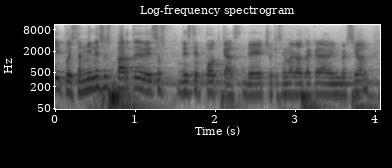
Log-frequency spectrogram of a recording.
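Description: A man talks at a very fast pace. Audible room echo and noticeable background noise fill the recording. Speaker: podcast host. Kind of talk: casual interview.

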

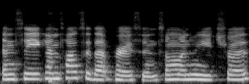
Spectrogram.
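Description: Music plays in the background as a woman speaks in an animated tone at a fairly high pitch. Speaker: podcast host. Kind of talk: casual chat.

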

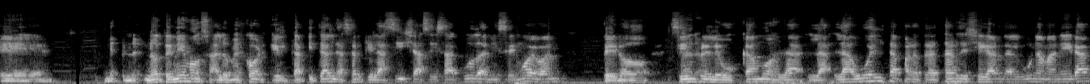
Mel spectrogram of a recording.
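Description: A man talks with lively intonation. Music plays in the background. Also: medium pitch for a man, moderate pace. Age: 60s. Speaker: TV show creator. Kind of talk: casual chat.

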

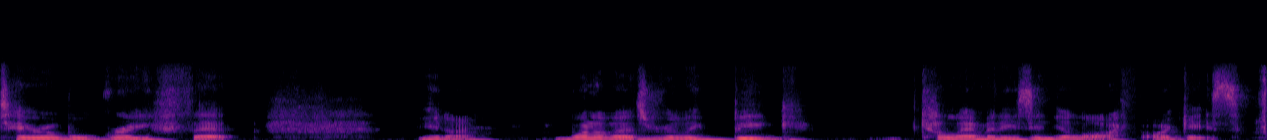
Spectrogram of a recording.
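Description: Very deep and low for a woman, her voice has a dark, mellow tone, an Australian accent and fairly even intonation. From Australia, Brisbane. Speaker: author. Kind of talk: casual interview chat.

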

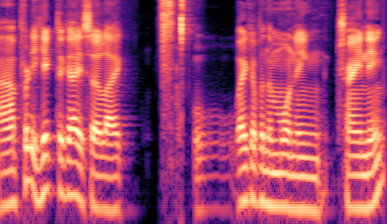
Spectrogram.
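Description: A man with a New Zealand accent speaks at a moderate pace on a very clean recording with a silent background. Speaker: football player and youth coach. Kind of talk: casual chat.

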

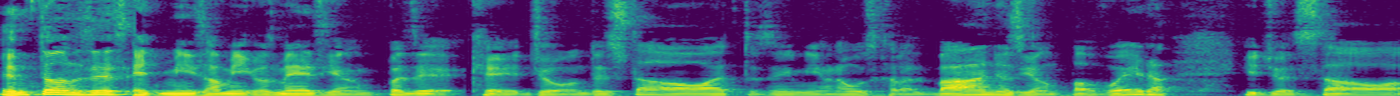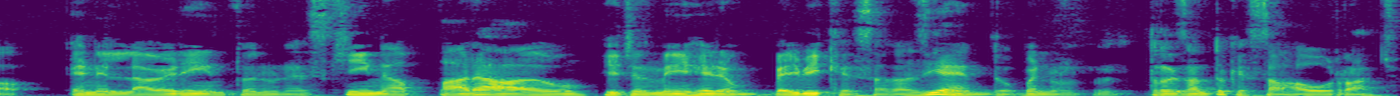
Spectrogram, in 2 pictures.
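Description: At a fairly quick pace, a man with a fairly low pitch, ordinary pitch variation and an unremarkable speaking voice is heard on a very clean recording with a silent background. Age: 20s. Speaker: guest storyteller. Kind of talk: casual chat.

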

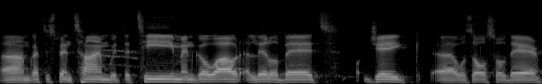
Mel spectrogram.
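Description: A man with a Finnish accent speaks at a fairly slow pace. His medium-pitched voice stays monotone and flat. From Finland. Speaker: guest preacher. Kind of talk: sermon. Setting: church.

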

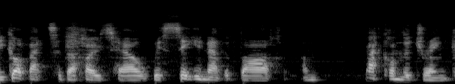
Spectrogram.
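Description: In a Cockney accent, a man talks at a moderate pace with a medium pitch. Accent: Cockney, London. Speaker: podcast co-host. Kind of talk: casual, conversational storytelling.

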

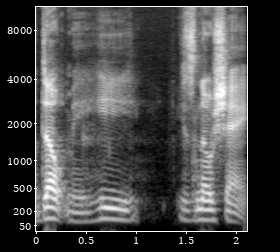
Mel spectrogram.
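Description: Speaking with a Southern US accent, a man has a fairly low pitch, a bright, sharp tone and a fairly slow pace. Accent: Southern US (Georgia). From Decatur, Georgia.

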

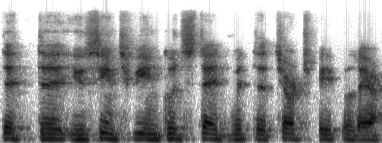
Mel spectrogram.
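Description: A man speaks with a Kerry accent. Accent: Kerry Irish. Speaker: musician. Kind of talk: casual chat. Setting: video call.

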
